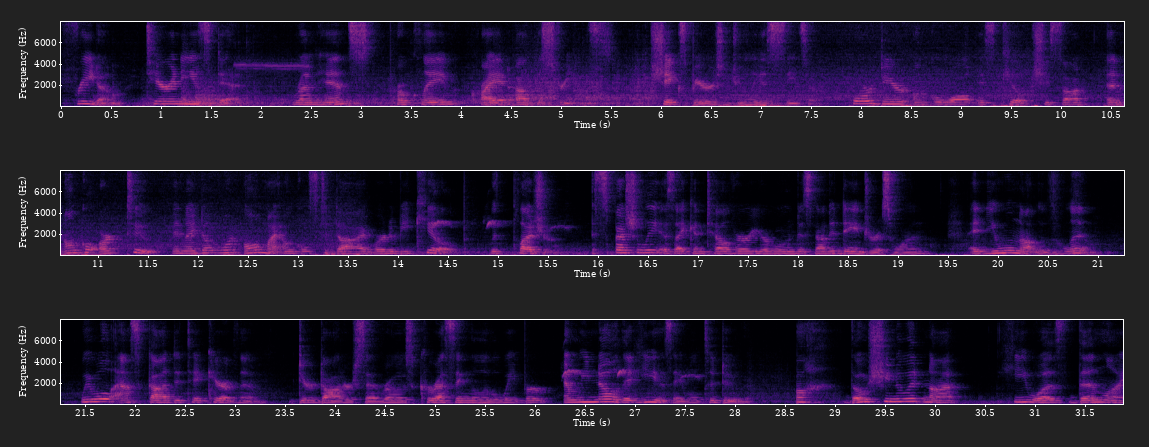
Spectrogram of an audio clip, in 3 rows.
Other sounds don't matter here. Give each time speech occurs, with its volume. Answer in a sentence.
You can hear the speech from 0.1 to 31.8 s, at a steady volume.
